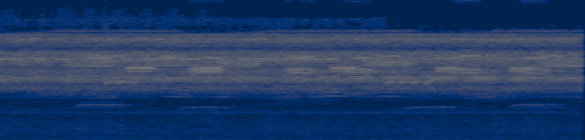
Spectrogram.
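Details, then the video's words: Midnight rainforest insects on Costa Rica's Osa Peninsula near Corcovado National Park, a thick shimmering wall of shrill trills and buzzes holding steady throughout, with a fainter ratcheting layer lower down. "Midnight Insect Chorus"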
